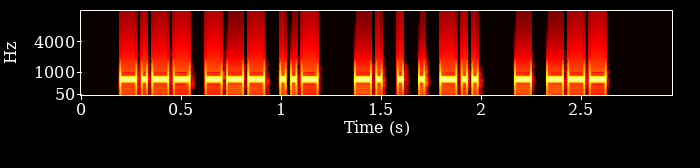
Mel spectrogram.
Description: Morse code, heard as a keyed tone, about 44 wpm, 700 Hz. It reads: YOU NEED TO
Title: Sets of 3 Words 45wpm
